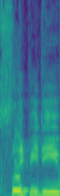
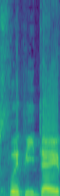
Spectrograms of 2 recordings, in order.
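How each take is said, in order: First: The name is said in an English style. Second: The name is said in a Latin style.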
